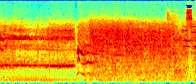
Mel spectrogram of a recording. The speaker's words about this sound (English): Crashed and burning.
